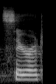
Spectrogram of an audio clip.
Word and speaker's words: Sarah: It's at Sarah Tarkoff.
